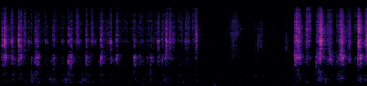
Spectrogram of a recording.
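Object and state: Scratch art paper card being scratched.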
